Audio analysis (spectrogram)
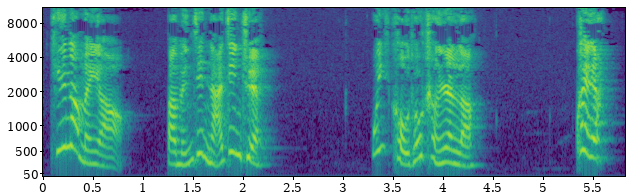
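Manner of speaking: loud, high-pitched angry order; stern, sharp command. A narrator's reading. Qin orders the document taken inside, sharp and stern. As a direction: demand obedience at full volume. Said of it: "秦厉声道".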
